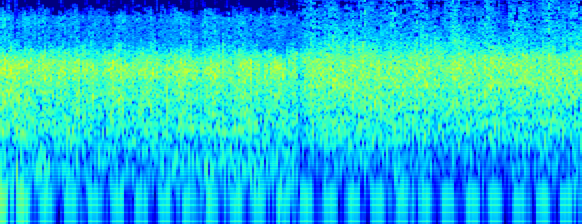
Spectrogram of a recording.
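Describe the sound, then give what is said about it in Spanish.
Sustained applause lasting more than a minute from the deputies of the Grupo Popular in parliament, dedicated to Pablo Casado. A dense, steady roar of clapping with a faint rhythmic pulse holds loud and even throughout, with no voices standing out. “Más de un minuto es el que han dedicado los diputados del Grupo Popular a Pablo Casado, entre ellos los que le han ido abandonando en los últimos días, sobre todo ayer”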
